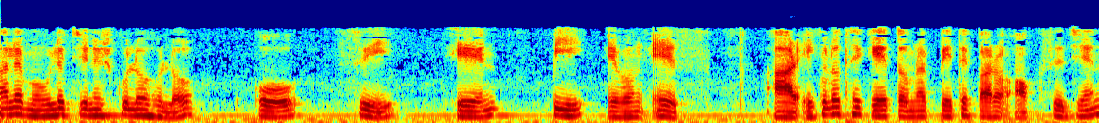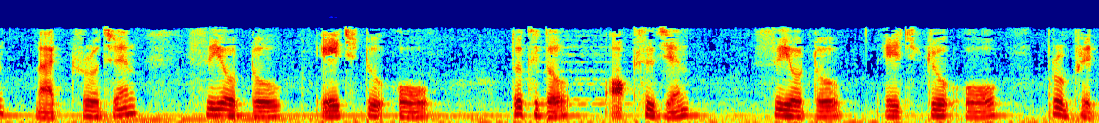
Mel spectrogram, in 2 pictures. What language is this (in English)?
Bangla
